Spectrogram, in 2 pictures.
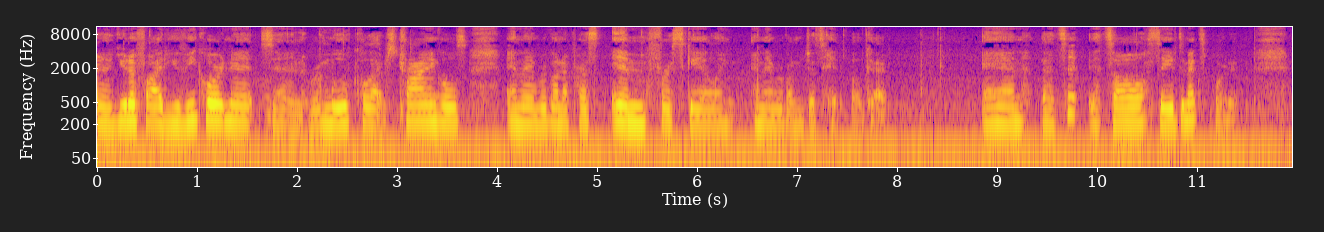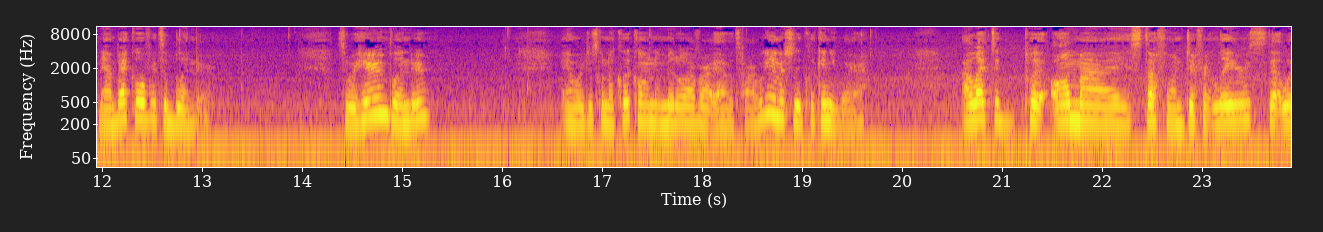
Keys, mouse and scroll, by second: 14.3 middle click, 17.4 click, 17.9 middle click, 18.7 scroll up 1, 18.8-19.8 scroll down 1, 19.8 click, 19.8-20.9 scroll down 1.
